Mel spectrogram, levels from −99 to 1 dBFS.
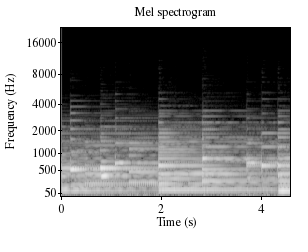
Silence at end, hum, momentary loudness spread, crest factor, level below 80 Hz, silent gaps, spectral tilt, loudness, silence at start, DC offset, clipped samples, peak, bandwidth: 0 s; none; 8 LU; 16 dB; -36 dBFS; none; -12.5 dB/octave; -18 LUFS; 0 s; under 0.1%; under 0.1%; -2 dBFS; 4 kHz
